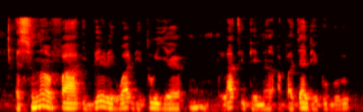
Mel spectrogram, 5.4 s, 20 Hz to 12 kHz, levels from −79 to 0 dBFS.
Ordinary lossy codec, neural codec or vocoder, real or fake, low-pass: none; none; real; 7.2 kHz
